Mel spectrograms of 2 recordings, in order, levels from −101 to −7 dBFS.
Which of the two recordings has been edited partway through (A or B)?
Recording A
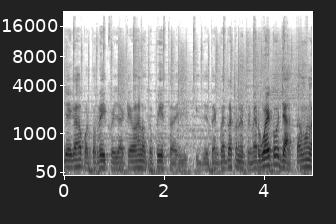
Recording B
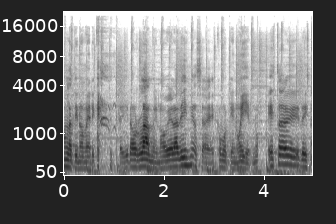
B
